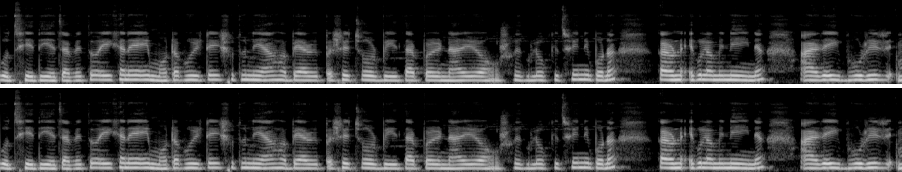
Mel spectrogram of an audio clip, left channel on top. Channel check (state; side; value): identical; both; correlation 1.00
